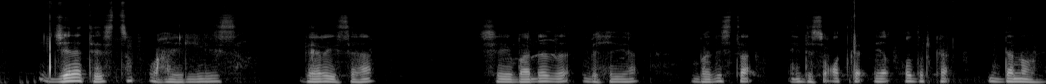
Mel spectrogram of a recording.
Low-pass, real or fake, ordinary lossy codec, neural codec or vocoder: none; real; none; none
